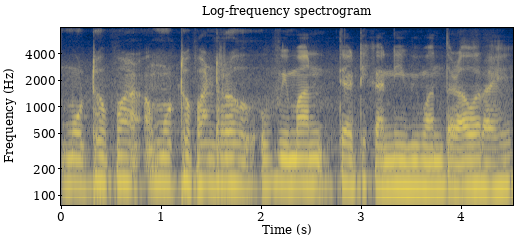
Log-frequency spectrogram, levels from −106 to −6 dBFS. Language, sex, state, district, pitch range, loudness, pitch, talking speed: Marathi, male, Maharashtra, Pune, 120-130 Hz, -26 LUFS, 130 Hz, 120 wpm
